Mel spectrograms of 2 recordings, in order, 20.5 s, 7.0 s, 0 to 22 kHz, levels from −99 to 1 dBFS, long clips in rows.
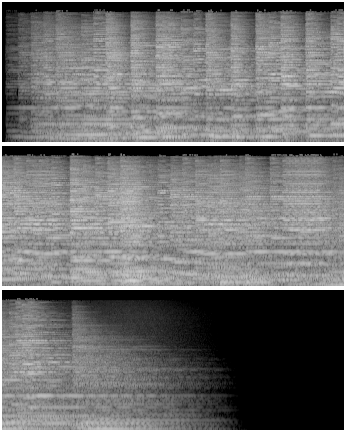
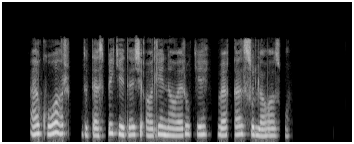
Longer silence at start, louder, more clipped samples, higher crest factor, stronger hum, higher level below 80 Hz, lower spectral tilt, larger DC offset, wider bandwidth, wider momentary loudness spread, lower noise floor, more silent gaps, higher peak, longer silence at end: second, 0.3 s vs 0.55 s; first, -16 LUFS vs -22 LUFS; neither; about the same, 18 dB vs 16 dB; neither; first, -40 dBFS vs -62 dBFS; second, -1 dB/octave vs -4.5 dB/octave; neither; first, 17 kHz vs 7.8 kHz; first, 13 LU vs 7 LU; second, -75 dBFS vs under -90 dBFS; second, none vs 1.38-1.58 s, 4.19-4.31 s, 5.58-5.65 s; first, -2 dBFS vs -6 dBFS; first, 3.55 s vs 1.3 s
